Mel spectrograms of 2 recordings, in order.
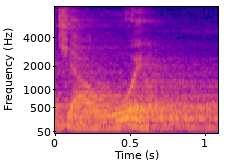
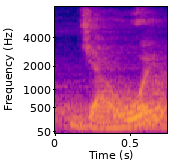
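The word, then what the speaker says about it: Yahweh: cuatro consonantes o sea el tetragrama que se pronuncia yahwe yahwe se pronuncia las cuatro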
